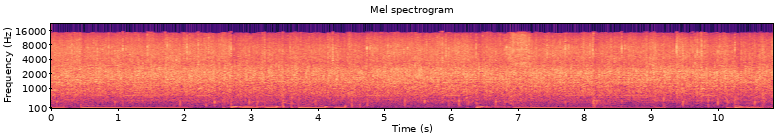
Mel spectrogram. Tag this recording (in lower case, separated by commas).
tabla, percussion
